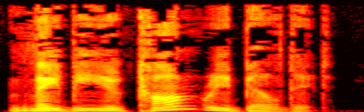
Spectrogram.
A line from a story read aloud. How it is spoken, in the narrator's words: Harry replied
